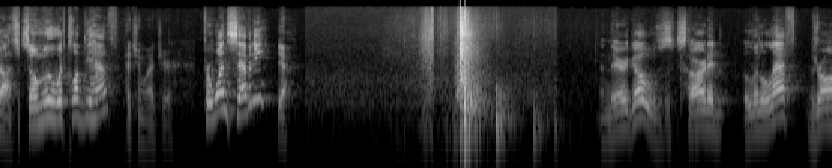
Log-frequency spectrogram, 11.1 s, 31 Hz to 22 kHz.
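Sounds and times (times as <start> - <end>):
golf club striking ball: 6.0 - 6.9
soft thumps: 6.1 - 7.5.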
